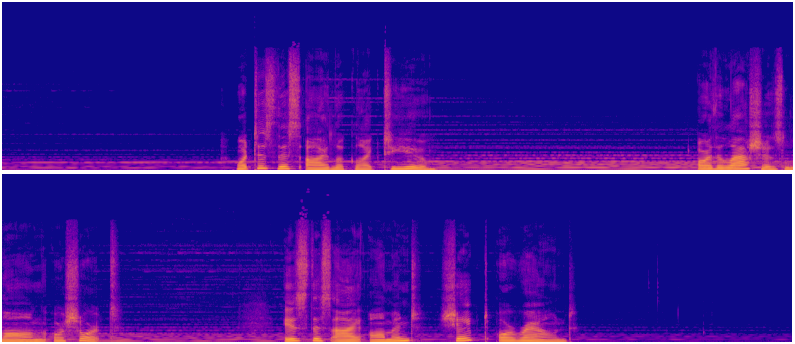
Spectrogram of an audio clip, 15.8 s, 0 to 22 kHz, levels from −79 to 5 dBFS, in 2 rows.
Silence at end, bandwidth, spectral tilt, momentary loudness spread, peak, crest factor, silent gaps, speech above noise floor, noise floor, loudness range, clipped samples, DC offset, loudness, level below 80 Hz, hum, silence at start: 2.2 s; 16.5 kHz; -5.5 dB/octave; 24 LU; -6 dBFS; 18 dB; none; 41 dB; -60 dBFS; 5 LU; under 0.1%; under 0.1%; -21 LUFS; -56 dBFS; none; 0 s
